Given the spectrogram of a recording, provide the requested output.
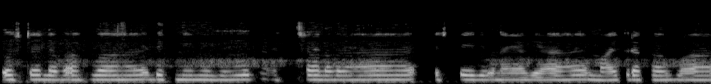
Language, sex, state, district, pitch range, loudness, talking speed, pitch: Hindi, female, Bihar, Purnia, 145-215 Hz, -25 LUFS, 185 wpm, 210 Hz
